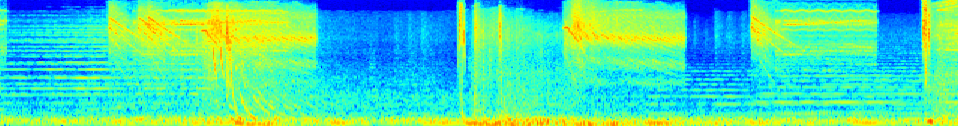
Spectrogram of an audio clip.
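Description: Torpedo launches and explosions in the Star Trek Voyager: Across the Unknown video game, loud sweeping whooshes and booming blasts over a continuous rumbling starship drone.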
